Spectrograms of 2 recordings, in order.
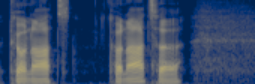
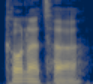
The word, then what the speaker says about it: Konata: One example of a lolly character using master in a cool way is in Lucky Star, where Konata, or Konata, I think it's pronounced, who in a specific scene is working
